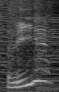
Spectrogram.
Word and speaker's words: Lille: Also, I decided to use the fortifications from Lille, I guess it's pronounced Lille.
